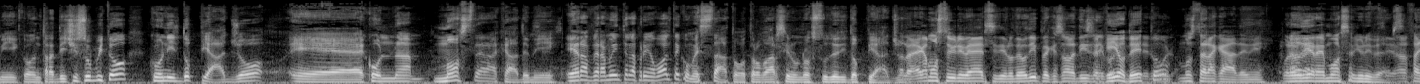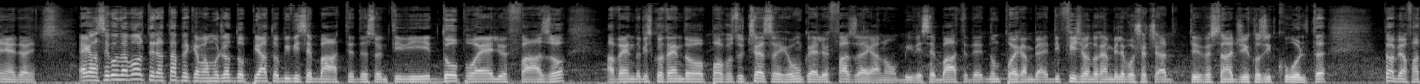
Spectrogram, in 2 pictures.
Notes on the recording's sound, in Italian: Da Etna Comics 2016 la nostra intervista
